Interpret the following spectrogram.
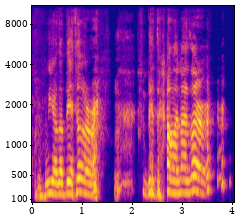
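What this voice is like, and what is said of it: Put-on French accent. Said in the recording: “That was a beautiful French accent.”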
